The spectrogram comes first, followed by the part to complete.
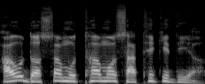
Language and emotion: Odia, neutral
